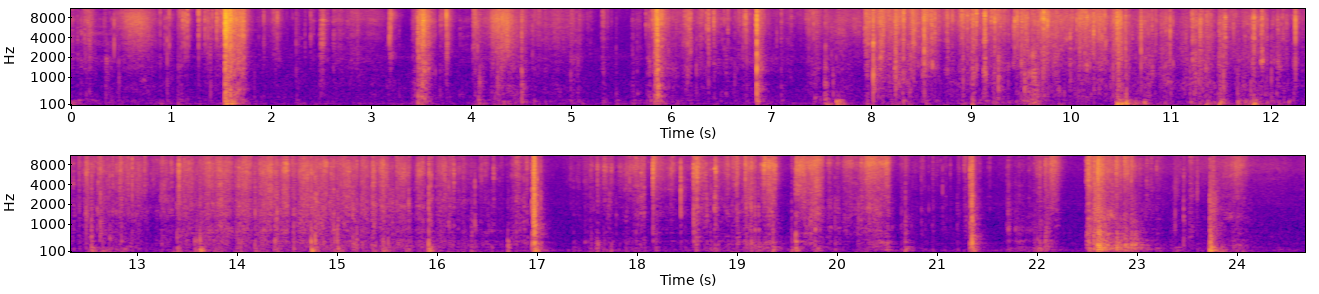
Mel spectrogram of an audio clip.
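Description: A cardboard shipping case being opened and emptied by hand: cardboard rustling, scraping and tearing, with a long stretch of it in the middle, and many sharp knocks and thumps as the sealed card boxes inside are pulled out and set down in stacks.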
